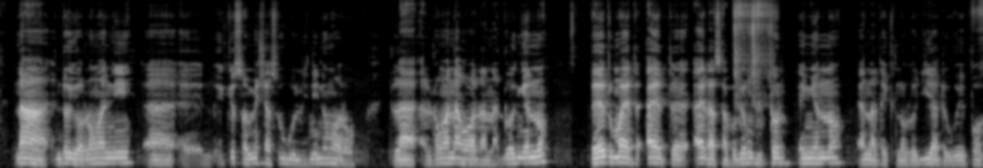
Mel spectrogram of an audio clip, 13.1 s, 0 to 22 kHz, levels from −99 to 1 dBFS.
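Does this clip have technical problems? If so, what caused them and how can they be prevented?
No, there are no technical faults to be heard in this speech clip. There is nothing here that calls for a cause or a preventive measure.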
